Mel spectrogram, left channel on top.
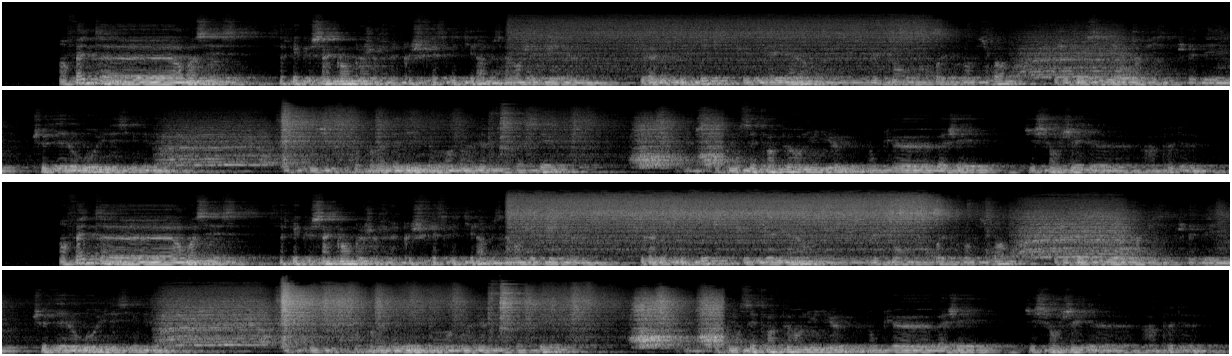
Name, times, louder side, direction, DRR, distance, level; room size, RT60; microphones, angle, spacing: voice 1, 0.6-6.0 6.4-10.1 10.5-12.3 12.6-14.1 15.1-17.8 19.0-22.0 22.5-24.2, equal, 10° left, -6 dB, 3.8 m, -28 dB
sound 1, 5.0-11.6 12.1-12.3 13.8-19.5, right 8 dB, 80° right, 1.0 m, -31 dB
29.5 x 20.0 x 7.5 m, 1.5 s
head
